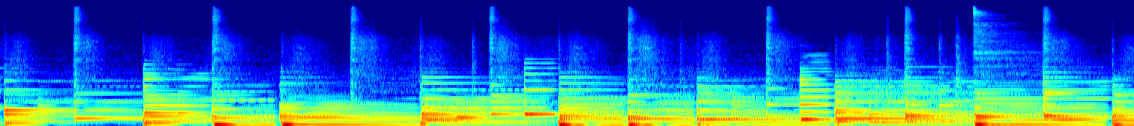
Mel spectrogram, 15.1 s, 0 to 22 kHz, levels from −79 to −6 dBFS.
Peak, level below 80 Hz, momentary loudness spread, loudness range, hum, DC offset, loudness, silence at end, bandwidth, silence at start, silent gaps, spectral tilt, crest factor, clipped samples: -4 dBFS; -26 dBFS; 10 LU; 2 LU; none; under 0.1%; -24 LUFS; 0 s; 17.5 kHz; 0 s; none; -8 dB/octave; 18 dB; under 0.1%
